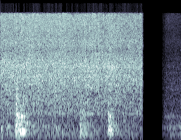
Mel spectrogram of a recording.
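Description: Okra, tomato, onion, green chilli and tamarind cook under a lid in a pan, giving a steady soft sizzle and hiss with faint bubbling pops that cuts off abruptly near the end.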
